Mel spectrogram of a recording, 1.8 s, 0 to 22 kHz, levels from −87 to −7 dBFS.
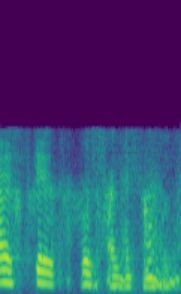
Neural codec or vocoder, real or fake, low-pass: codec, 16 kHz, 0.5 kbps, FreqCodec, smaller model; fake; 3.6 kHz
